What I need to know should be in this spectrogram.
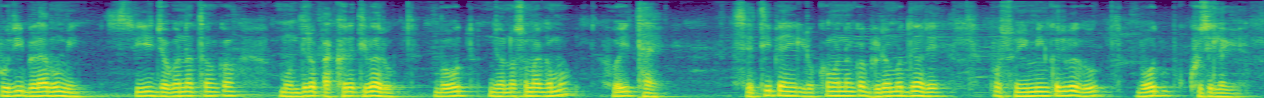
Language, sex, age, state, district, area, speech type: Odia, male, 45-60, Odisha, Cuttack, urban, spontaneous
